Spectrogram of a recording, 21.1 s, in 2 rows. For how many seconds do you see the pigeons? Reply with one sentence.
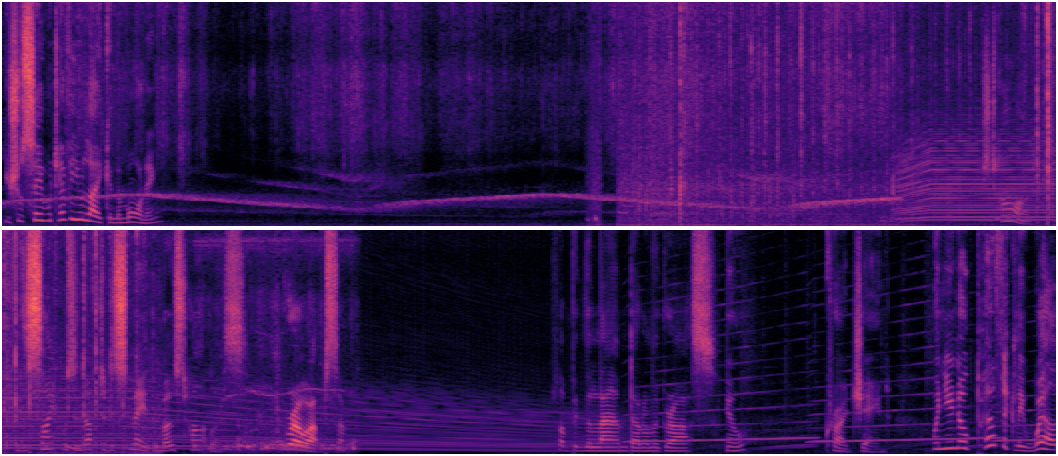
You can hear the pigeons for 8 seconds altogether.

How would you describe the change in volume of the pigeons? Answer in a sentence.
The loudness of the pigeons goes down, then up.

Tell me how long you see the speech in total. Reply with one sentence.
The speech can be heard for 10 seconds in total.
